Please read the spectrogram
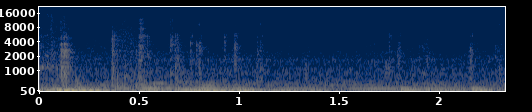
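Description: Scattered soft clicks of a computer keyboard and mouse over a steady low hum.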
